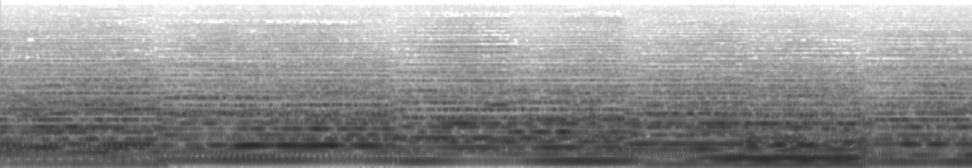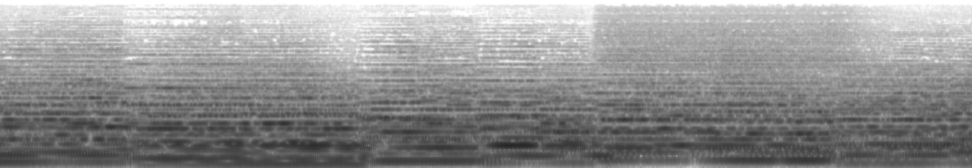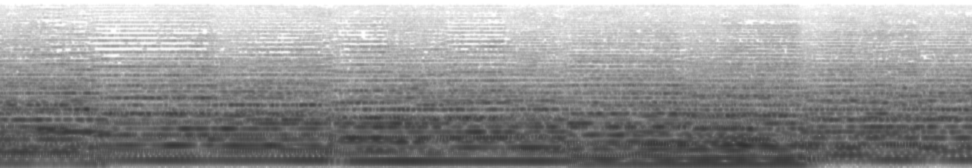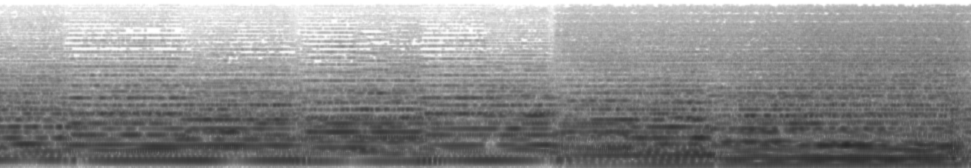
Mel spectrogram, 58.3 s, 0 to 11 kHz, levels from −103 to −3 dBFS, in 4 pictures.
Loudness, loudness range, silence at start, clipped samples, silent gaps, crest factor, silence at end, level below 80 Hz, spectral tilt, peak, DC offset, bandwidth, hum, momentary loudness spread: -26 LUFS; 3 LU; 0 s; under 0.1%; none; 14 dB; 0 s; -42 dBFS; -7.5 dB/octave; -10 dBFS; under 0.1%; 9.8 kHz; none; 5 LU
